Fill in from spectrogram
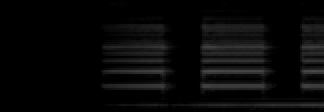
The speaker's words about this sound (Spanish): La alarma sonó a las cinco y media de la mañana.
